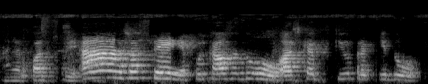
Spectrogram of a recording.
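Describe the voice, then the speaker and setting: A woman's voice: fairly high pitch, normal speed, roomy sound, slight background noise, low-quality recording. A woman from Brazil, a travel journalist, chatting casually as a guest on a live stream from her phone. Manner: chatty and lively, addresses followers.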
